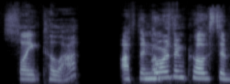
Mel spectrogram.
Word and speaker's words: Sointula: Yes, I grew up in a very small Finnish fishing village called Sointula, pronounced Sointila, off the northern coast of Vancouver Island.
